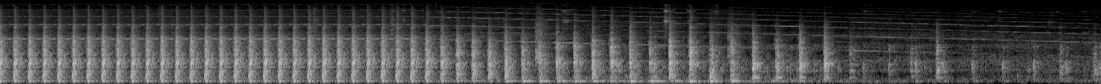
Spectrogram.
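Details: Bosch Avantixx 6 WAE24366GB washing machine, drum spinning up, not near full speed: heavy regular banging about twice a second, slowing as it goes; broken drum spider (machine also trips the circuit breaker, element suspected).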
